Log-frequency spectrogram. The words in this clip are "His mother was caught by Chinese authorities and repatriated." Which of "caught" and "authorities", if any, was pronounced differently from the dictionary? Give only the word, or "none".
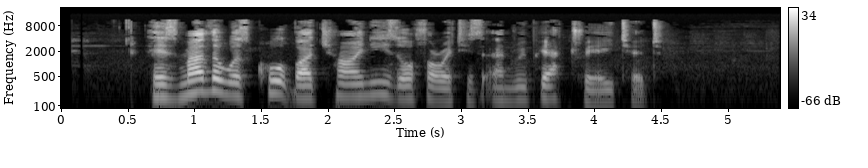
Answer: none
